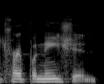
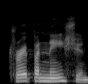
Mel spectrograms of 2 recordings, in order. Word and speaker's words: trepanation: This is what we call trepanation. Trepanation, this is very simple. Remember that when you have the letter T and then you have I-O or I-A, we pronounce like sh.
